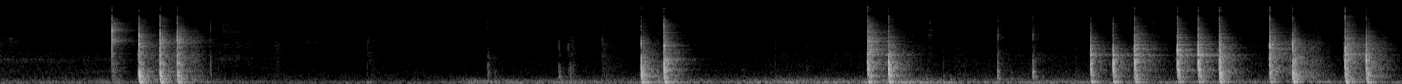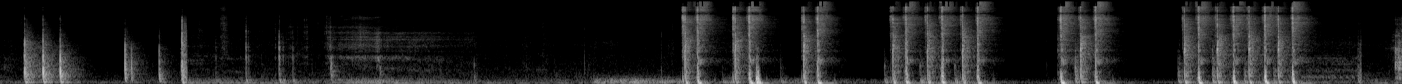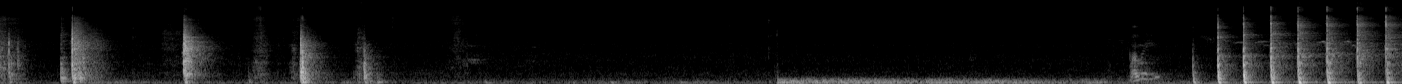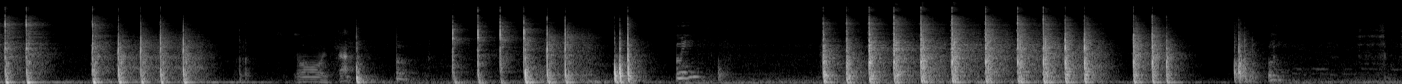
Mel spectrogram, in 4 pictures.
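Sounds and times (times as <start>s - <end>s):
low rumble: 4.1s - 10.9s, 15.9s - 24.5s, 34.0s - 40.2s.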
